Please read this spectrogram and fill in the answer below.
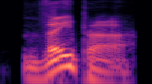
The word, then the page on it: vapor: British English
